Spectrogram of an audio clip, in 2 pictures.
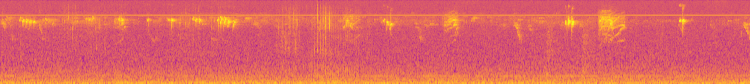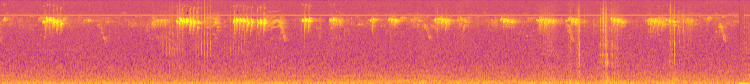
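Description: Small birds calling: many short, high-pitched chirps repeated throughout, coming thickest and loudest in the second half.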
